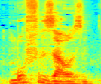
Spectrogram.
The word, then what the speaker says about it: Muffensausen: Muffensausen. Muffensausen. Sílaba tônica na hora de pronunciar é a primeira. Muffensausen.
